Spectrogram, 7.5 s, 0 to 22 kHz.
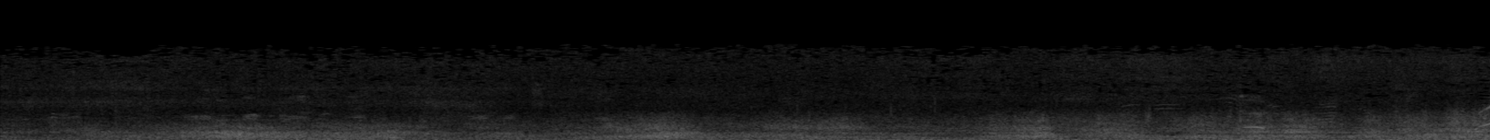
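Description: A V-22 Osprey military tiltrotor aircraft drones steadily, its engine and rotor noise holding a broad, continuous roar at moderate level throughout with gentle swells.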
